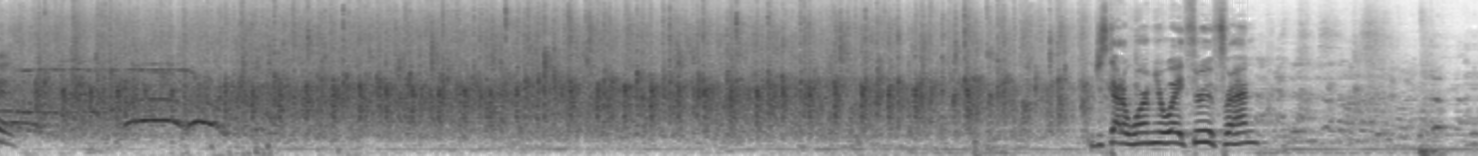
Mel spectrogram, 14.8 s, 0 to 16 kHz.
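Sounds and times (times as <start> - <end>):
sustained applause from a sizable crowd welcoming a musician: 0.0 - 11.6
whistle: 0.1 - 2.0
speech: 11.1 - 13.2
laughter: 12.4 - 14.7.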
